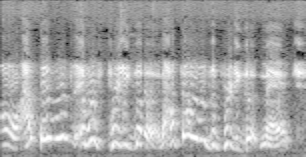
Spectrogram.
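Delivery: voice shooting up really high, swooping. Answering a question about a wrestling match: voice going really high. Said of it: "Your voice went really high just now".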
